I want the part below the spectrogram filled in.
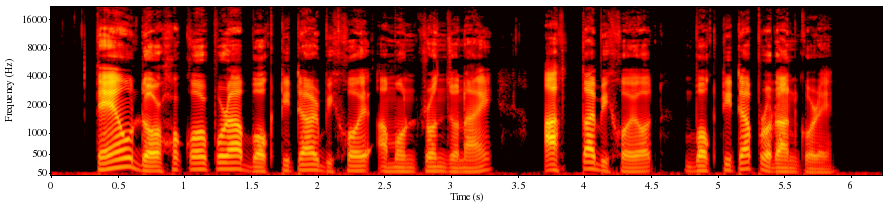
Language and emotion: Assamese, neutral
